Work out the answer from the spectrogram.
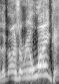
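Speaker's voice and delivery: high, rising put-on British accent. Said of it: "had to do my British accent".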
